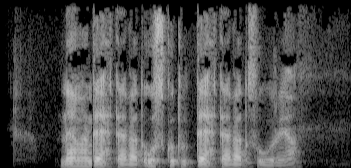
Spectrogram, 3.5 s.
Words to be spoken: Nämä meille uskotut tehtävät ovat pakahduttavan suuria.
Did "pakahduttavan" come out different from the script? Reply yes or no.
yes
